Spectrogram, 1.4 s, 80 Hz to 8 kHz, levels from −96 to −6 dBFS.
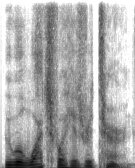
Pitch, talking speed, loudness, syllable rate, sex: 100 Hz, 265 wpm, -18 LUFS, 5.6 syllables/s, male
